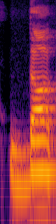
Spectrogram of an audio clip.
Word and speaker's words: the: तो अगर किसी वॉवेल के पहले THE आता है तो उच्चारण दी हो जाता है, और किसी कॉन्सोनेंट के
